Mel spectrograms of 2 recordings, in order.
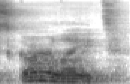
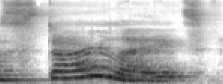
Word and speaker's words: Starlight: A lot of times people think it's Scarlight. Scarlight. Like, no, Starlight.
